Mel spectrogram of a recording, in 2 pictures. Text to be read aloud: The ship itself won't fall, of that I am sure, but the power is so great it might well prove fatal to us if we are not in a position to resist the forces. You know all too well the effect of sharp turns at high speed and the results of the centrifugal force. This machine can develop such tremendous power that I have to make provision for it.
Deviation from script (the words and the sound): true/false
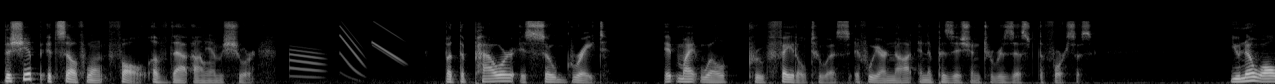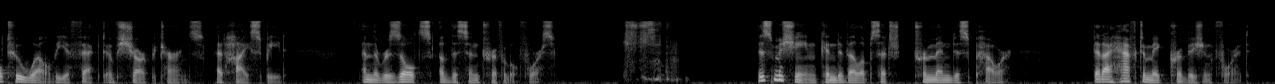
true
